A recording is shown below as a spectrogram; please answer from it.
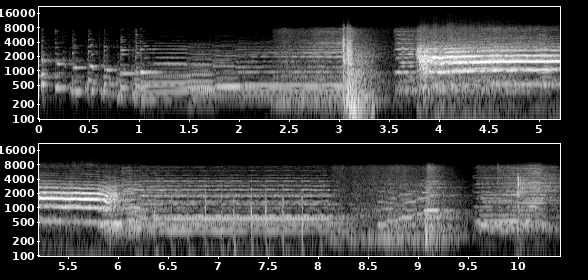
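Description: Orchestral cartoon underscore with light string notes. There is a quick sweep about three seconds in, then a loud held chord for about two seconds, then softer sustained chords, and another quick sweep near the end.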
